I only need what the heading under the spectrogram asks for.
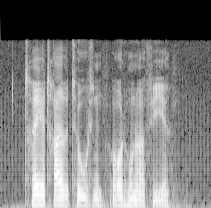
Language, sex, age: Danish, male, 29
